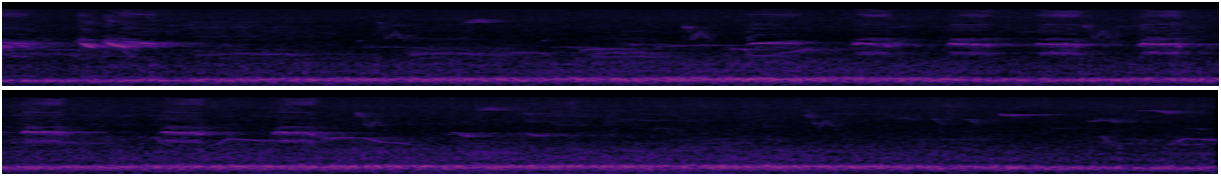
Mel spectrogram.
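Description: Small birds chirping repeatedly in short high calls over a steady low hum.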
